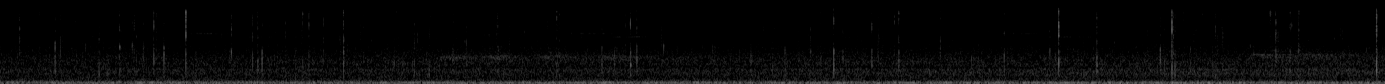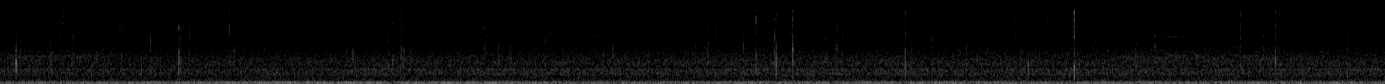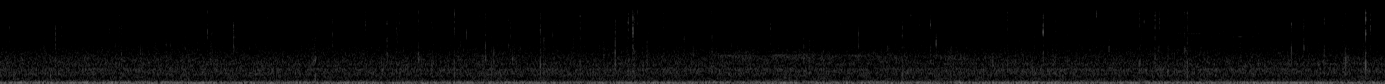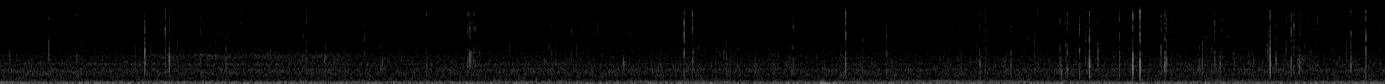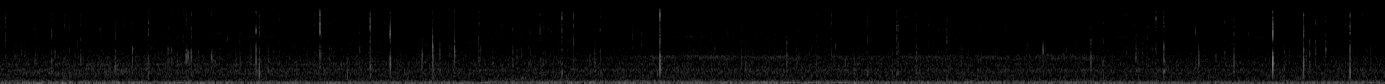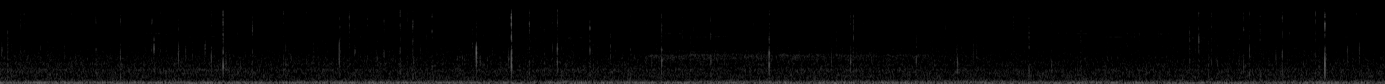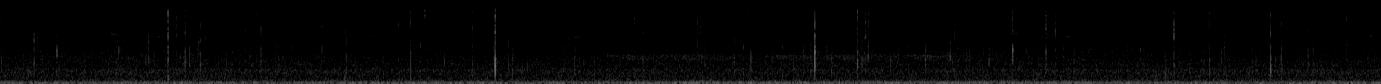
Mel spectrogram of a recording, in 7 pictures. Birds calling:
Black-capped Chickadee (Poecile atricapillus)
American Crow (Corvus brachyrhynchos)

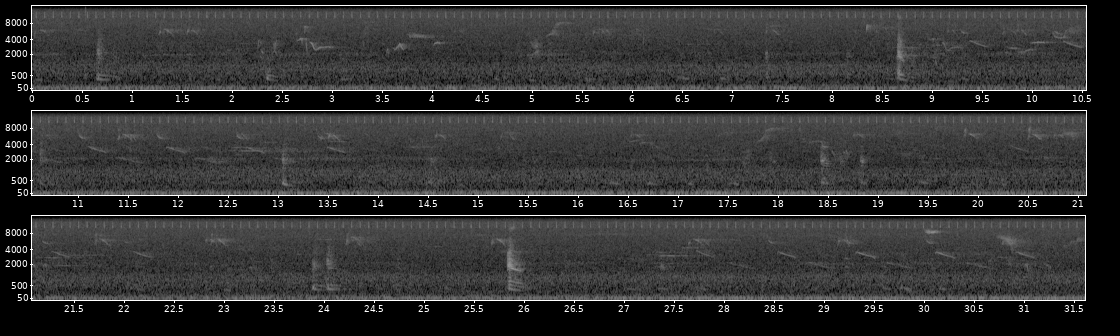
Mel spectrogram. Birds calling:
Gray Catbird (Dumetella carolinensis)
Northern Cardinal (Cardinalis cardinalis)
Eastern Kingbird (Tyrannus tyrannus)

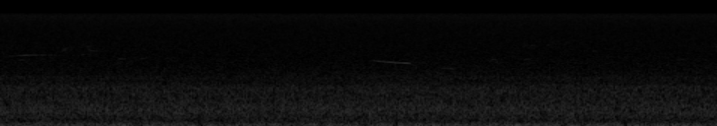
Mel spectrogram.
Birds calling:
Hermit Thrush (Catharus guttatus)

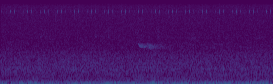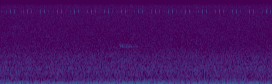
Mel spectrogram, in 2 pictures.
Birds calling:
Baltimore Oriole (Icterus galbula)

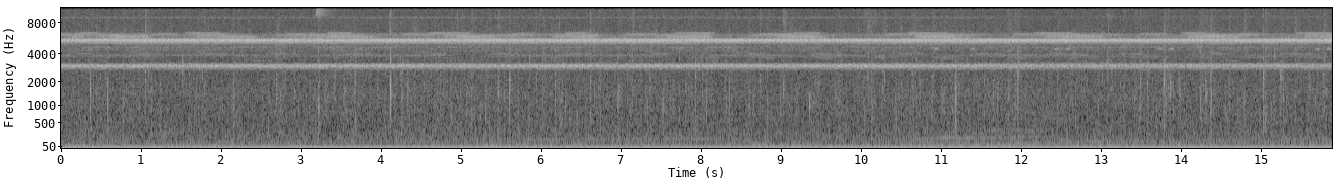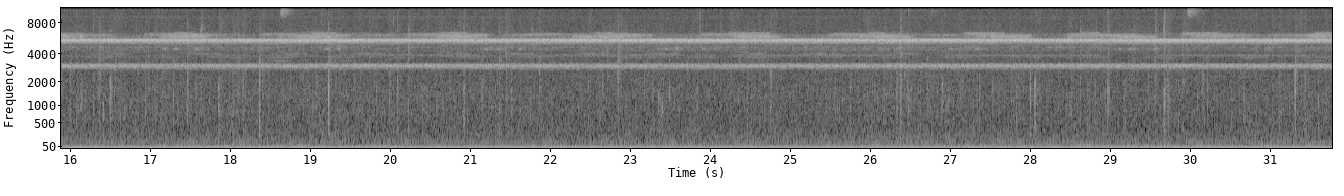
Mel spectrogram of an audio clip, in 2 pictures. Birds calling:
White-eared Ground-Sparrow (Melozone leucotis)

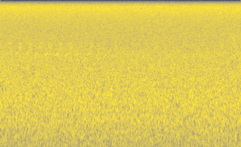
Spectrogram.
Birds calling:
Dark-eyed Junco (Junco hyemalis)

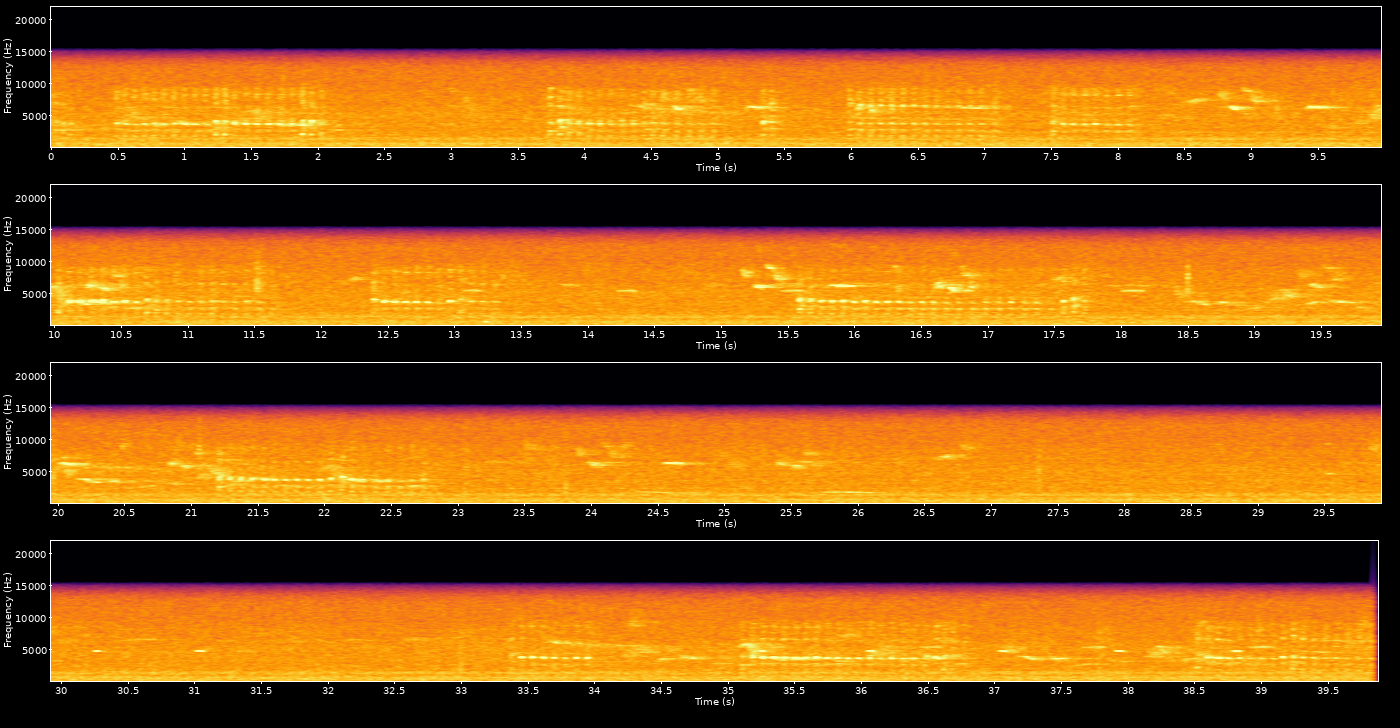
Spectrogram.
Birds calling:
Hoffmann's Woodpecker (Melanerpes hoffmannii)

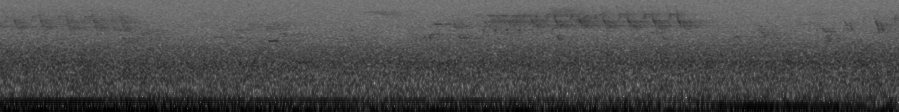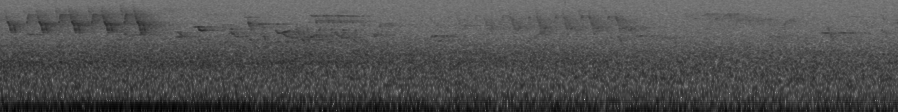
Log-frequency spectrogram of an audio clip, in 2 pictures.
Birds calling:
Eastern Towhee (Pipilo erythrophthalmus)
Gray Catbird (Dumetella carolinensis)
Ovenbird (Seiurus aurocapilla)

